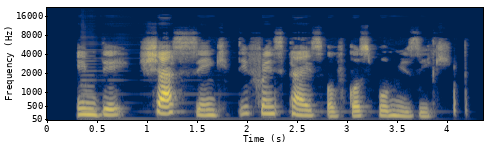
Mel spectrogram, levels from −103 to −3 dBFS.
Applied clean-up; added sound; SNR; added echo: neural mask model DeepFilterNet 3.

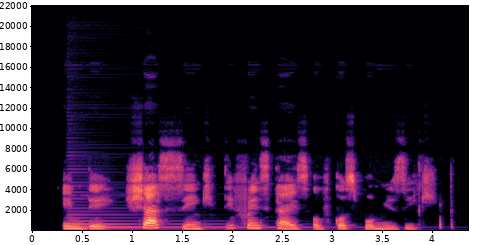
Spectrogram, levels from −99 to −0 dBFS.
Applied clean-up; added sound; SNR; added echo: none; Acoustic guitar; 20 dB; none.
